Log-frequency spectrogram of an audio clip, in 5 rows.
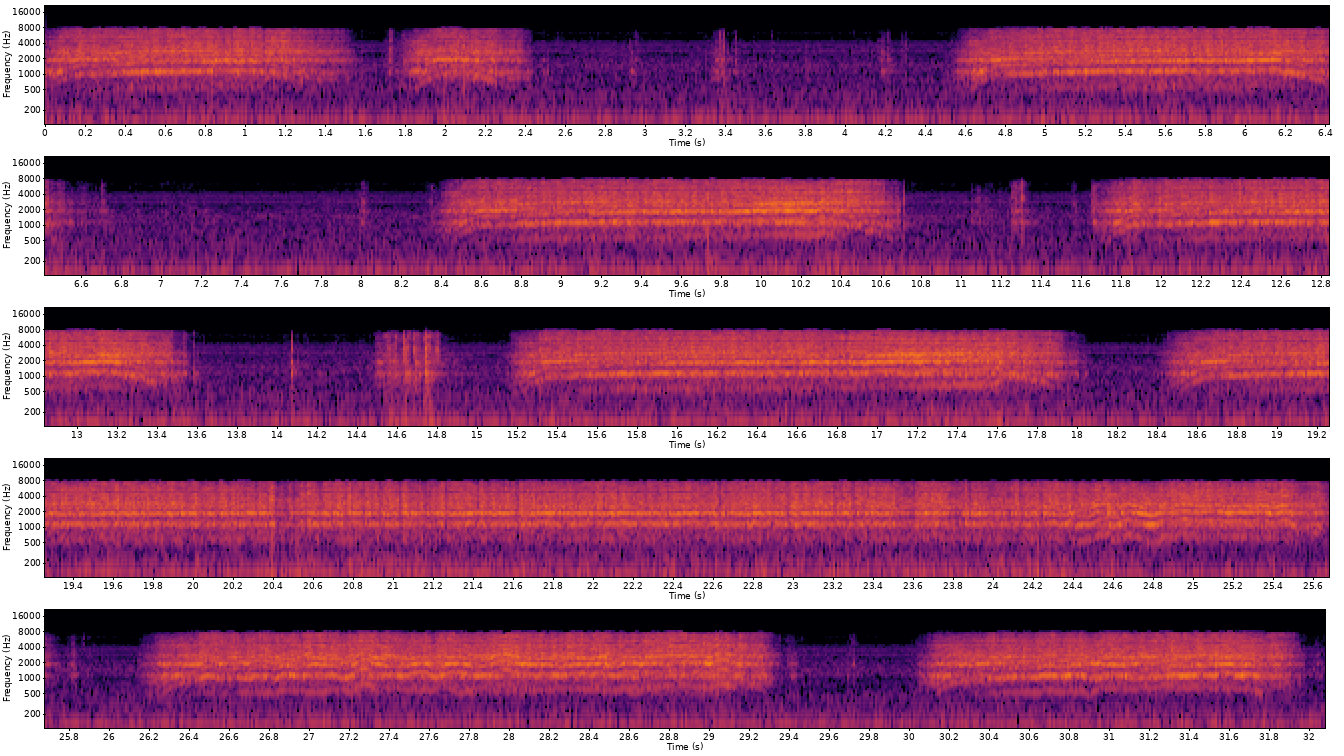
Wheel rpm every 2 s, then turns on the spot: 70, 10, 90, 30, 100, 60, 100, 50, 140, 100, 160, 160, 140, 120, 110, 110.
6-8 10-12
